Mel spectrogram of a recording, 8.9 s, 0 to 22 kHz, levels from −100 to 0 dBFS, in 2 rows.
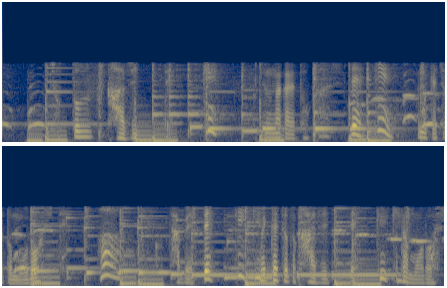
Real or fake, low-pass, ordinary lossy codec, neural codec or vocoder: real; 3.6 kHz; none; none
